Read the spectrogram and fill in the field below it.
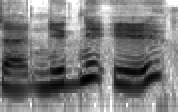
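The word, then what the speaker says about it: Nøgne: And I'm going to try and do the pronunciation as best as I can because it is Norwegian. And it's Nogne.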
